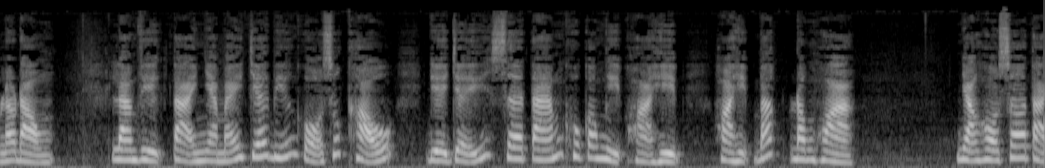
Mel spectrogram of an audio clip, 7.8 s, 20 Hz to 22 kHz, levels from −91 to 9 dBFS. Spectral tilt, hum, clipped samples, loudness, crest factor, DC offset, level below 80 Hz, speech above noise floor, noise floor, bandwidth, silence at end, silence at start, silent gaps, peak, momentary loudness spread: -5 dB/octave; none; under 0.1%; -21 LUFS; 18 dB; under 0.1%; -50 dBFS; 30 dB; -51 dBFS; 16.5 kHz; 0 s; 0 s; none; -4 dBFS; 5 LU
